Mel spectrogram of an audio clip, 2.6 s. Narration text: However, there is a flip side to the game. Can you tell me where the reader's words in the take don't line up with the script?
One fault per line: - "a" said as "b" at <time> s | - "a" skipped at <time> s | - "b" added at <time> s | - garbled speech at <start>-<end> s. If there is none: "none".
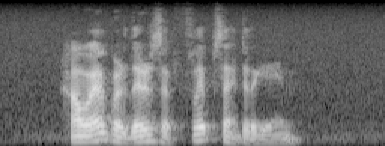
none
